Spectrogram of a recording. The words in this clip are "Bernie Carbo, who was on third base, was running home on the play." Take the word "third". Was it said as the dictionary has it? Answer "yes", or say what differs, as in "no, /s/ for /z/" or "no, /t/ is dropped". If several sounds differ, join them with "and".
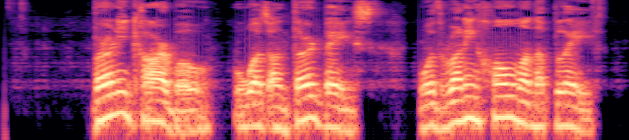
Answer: yes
